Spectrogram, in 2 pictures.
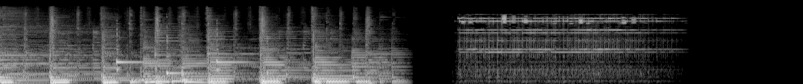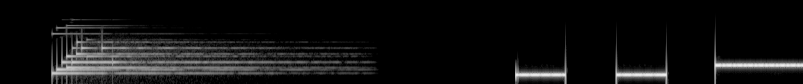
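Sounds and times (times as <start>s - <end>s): background music: 0.0s - 4.1s, 8.6s - 11.8s
alarm bell ringing: 4.6s - 6.9s
bright chime ringing: 8.6s - 11.8s.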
